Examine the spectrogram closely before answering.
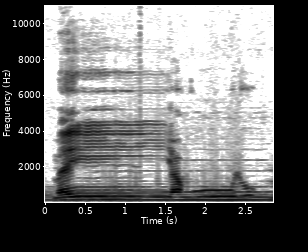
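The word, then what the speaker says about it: مَن يَقُولُ: Here in this word the noon merge with ya, the noon merge with ya, and what type of sound is pronounced? May yaqulu, may yaqulu. You can feel the sound is going into your nose.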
